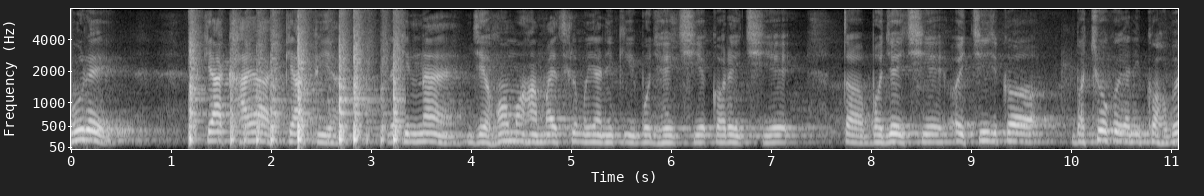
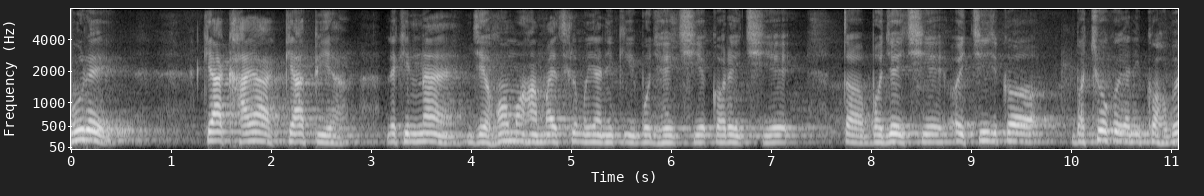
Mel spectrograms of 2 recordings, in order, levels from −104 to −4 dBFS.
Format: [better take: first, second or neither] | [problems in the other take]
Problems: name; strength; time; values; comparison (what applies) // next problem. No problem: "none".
second | background sound (Drum / Drum kit); 3 dB above the speech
